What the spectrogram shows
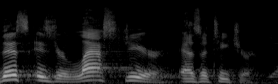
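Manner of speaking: put-on booming, authoritative voice. Recounting what God said to him every day, God's booming authoritative voice. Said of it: "the voice of God booming in my spirit".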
